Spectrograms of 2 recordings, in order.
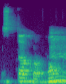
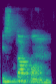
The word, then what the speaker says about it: Stockholm: France à Stockholm স্টকহোম না, স্টকহোম, হ্যাঁ? স্টকহোম। ওই আর কে Stockholm সাইলেন্ট রাখবেন। ফাইন।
